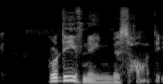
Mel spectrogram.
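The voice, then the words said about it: Poor Dracula-like accent, Connery-tinged. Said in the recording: “I can't do the accent. I suck at Craven's accents. ... That was Dracula. ... I was kind of going a little Sean Connery there.”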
